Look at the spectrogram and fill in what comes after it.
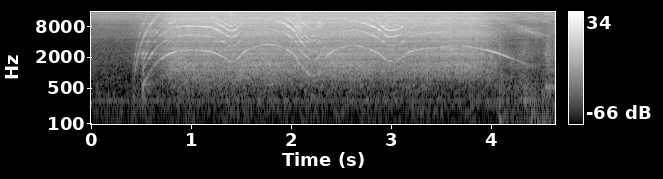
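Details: High-speed dental handpiece in a simulation lab, preparing tooth #18 on a typodont for a gold onlay while refining the distal box and axial depth: a high-pitched whine that dips in pitch under cutting load and rises again, with suction hissing behind.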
